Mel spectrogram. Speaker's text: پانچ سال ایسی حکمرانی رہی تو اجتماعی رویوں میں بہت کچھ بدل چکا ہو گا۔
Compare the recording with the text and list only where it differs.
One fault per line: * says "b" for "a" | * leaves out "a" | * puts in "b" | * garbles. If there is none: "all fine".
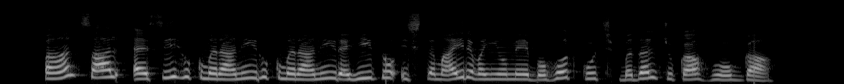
* puts in "حکمرانی"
